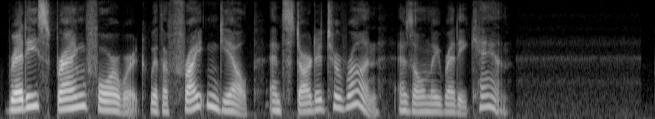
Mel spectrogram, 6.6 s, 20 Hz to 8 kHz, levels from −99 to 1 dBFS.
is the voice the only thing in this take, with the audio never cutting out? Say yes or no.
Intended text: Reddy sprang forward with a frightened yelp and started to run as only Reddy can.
yes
